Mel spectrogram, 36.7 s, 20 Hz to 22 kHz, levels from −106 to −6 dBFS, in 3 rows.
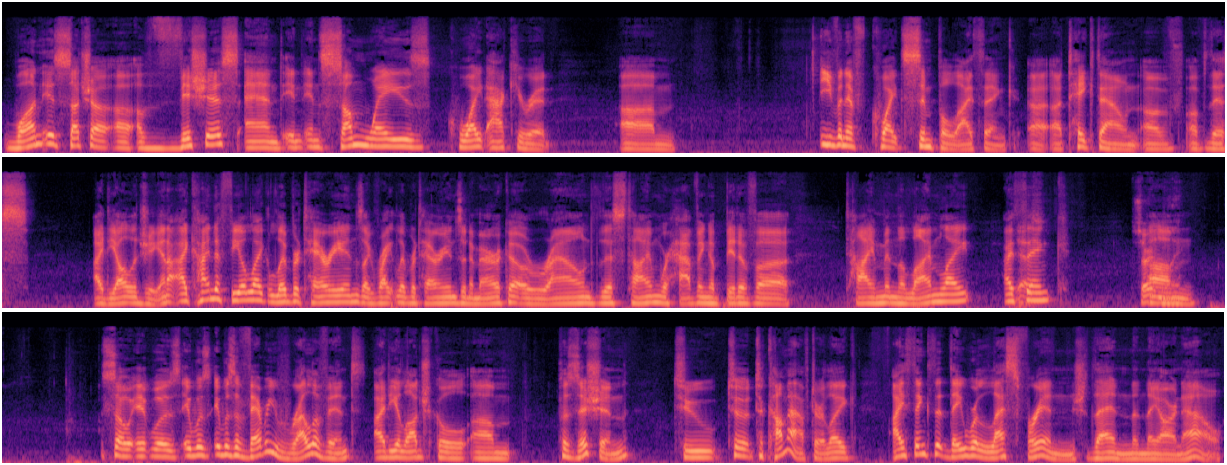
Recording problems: none

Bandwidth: 15 kHz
